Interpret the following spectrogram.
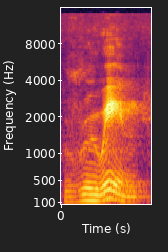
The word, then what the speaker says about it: ruin: But the verb and the noun ruin is pronounced with two separate vowel sounds, which is quite unusual in English.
